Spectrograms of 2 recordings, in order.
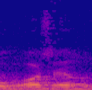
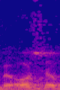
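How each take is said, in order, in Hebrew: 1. המילה מתחילה בעיצור לועי גרוני. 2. המילה מתחילה בהתחלה גרונית קלה. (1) "ובעין" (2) "באלף"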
